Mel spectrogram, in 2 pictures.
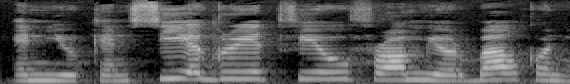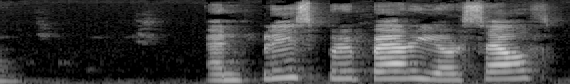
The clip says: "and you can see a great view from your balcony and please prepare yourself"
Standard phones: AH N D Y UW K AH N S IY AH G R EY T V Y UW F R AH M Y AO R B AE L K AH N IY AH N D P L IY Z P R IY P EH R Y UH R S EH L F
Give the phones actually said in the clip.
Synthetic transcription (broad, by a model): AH N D Y UW K AH N S IY AH G R EY T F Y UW F R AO M Y AO R B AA L K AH N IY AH N P L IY S P R IY P EH R Y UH R S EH L F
